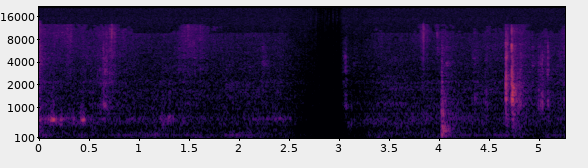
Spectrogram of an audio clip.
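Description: A hand softly rustles and rubs a knitted wool fabric.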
